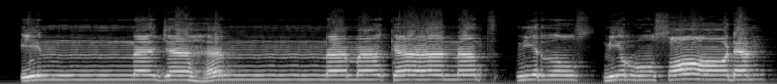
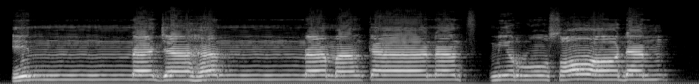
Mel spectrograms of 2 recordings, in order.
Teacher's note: Ya, hati-hati, kami mempertebal 'ro'.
